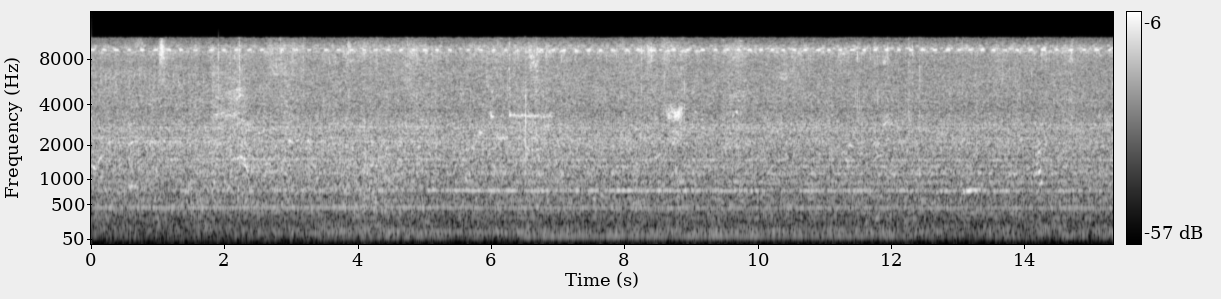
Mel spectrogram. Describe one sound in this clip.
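A concert band plays outdoors at a distance.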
